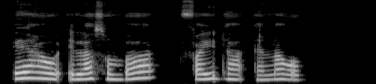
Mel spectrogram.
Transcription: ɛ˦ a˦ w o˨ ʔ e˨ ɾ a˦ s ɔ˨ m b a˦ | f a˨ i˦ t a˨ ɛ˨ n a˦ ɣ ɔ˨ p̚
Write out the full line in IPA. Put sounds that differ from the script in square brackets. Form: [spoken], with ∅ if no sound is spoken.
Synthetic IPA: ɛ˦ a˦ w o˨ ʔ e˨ [l] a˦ s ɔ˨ m b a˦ | f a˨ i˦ [d] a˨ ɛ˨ n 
